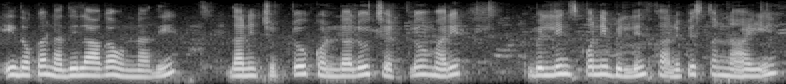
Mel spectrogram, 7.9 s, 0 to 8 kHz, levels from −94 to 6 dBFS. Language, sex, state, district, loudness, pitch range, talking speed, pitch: Telugu, female, Telangana, Hyderabad, -14 LUFS, 210-250 Hz, 100 wpm, 230 Hz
